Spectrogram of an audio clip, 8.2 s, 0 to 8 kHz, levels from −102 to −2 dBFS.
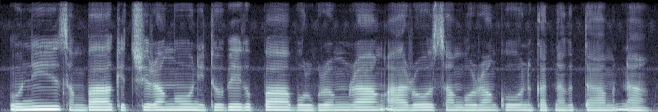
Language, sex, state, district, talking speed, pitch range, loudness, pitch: Garo, female, Meghalaya, South Garo Hills, 75 wpm, 175-195 Hz, -14 LUFS, 185 Hz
